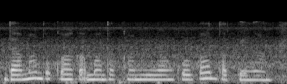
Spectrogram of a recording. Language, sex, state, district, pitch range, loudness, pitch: Garo, female, Meghalaya, West Garo Hills, 220-240 Hz, -16 LUFS, 225 Hz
